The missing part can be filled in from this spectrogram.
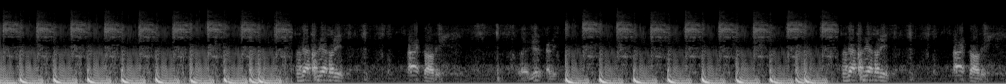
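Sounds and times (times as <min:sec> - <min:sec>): kick drum: 0:00.0 - 0:03.0, 0:05.6 - 0:08.4.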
